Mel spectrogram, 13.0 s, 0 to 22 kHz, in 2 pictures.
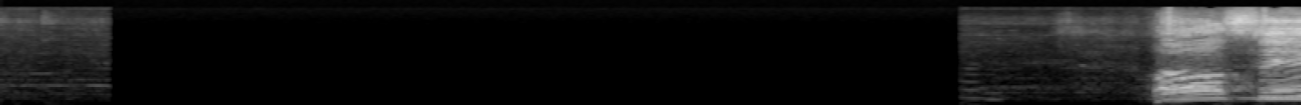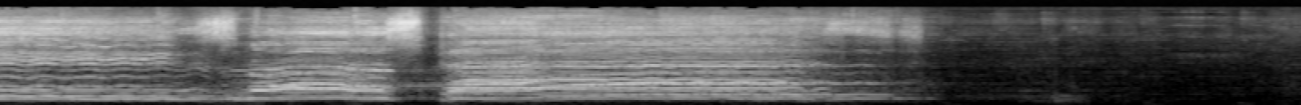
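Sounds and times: voices singing held notes in harmony: 5.7s - 11.4s.

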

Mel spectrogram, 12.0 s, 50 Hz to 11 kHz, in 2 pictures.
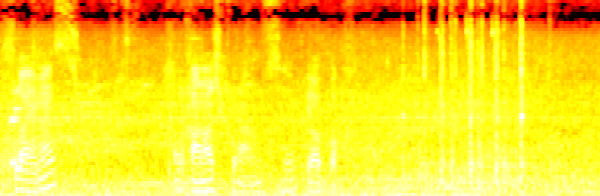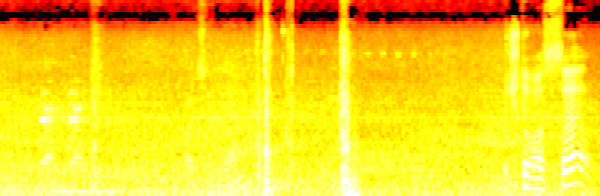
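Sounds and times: loud thump: 9.4s - 9.7s.

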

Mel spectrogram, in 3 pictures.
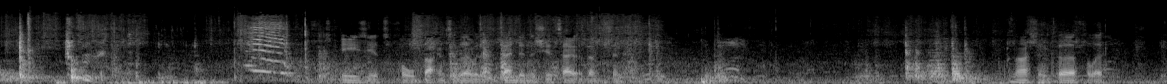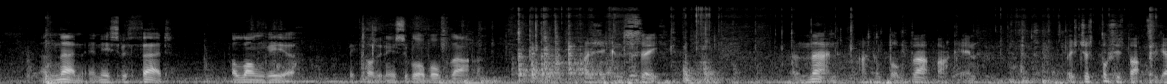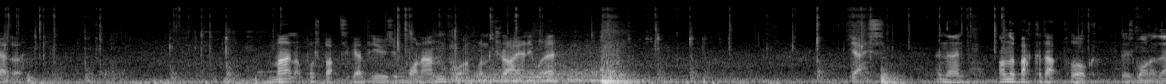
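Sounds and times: rubber conduit rubbing and scuffing: 0.0s - 12.1s, 15.3s - 35.0s.

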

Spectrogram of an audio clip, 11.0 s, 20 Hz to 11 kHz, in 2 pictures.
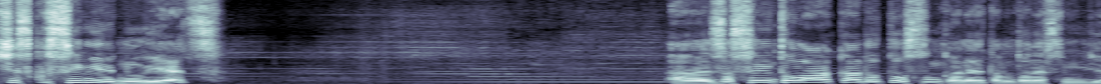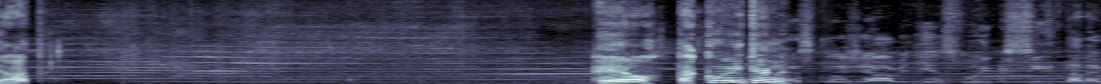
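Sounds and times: model plane motor whine: 0.0s - 11.0s.

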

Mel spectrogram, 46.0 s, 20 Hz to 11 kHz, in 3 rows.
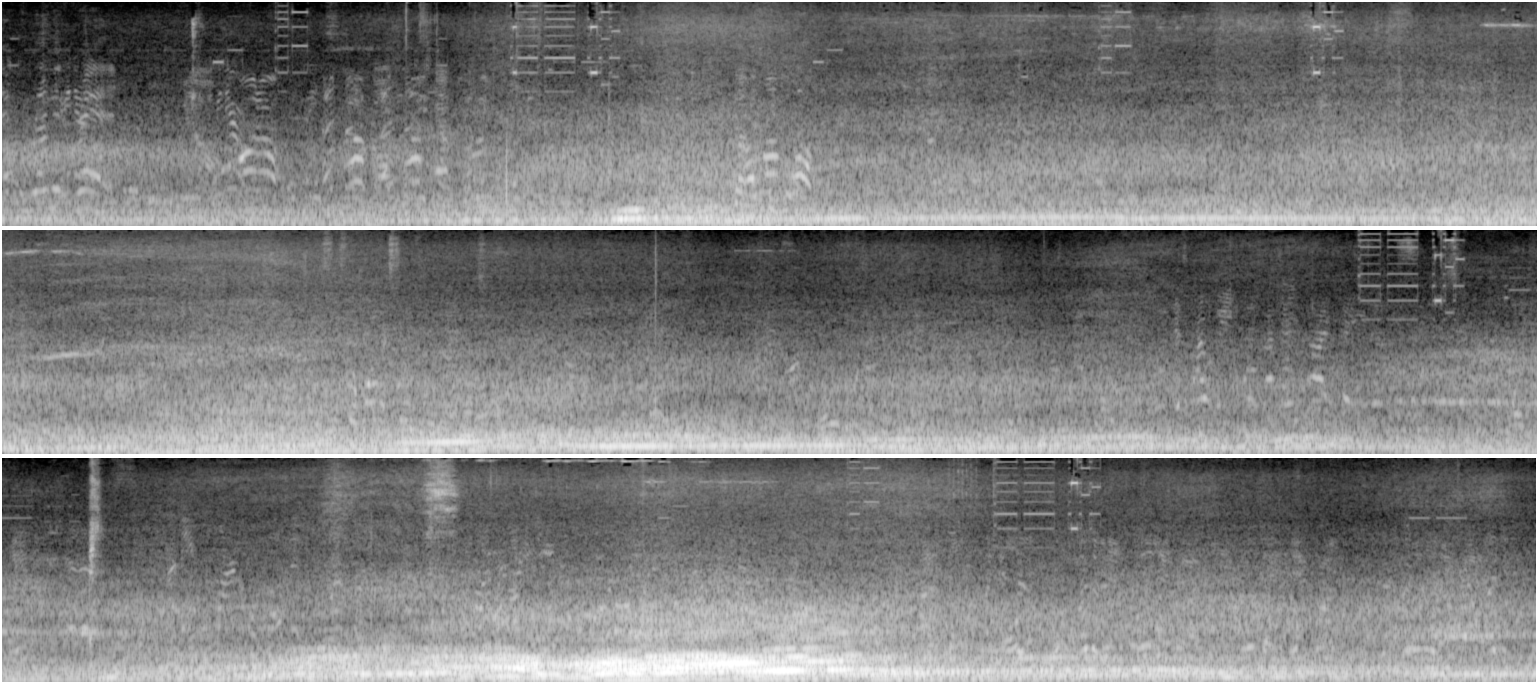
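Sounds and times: cars driving by: 0.0s - 46.0s.

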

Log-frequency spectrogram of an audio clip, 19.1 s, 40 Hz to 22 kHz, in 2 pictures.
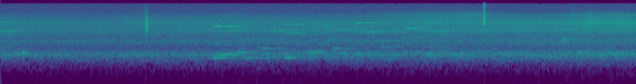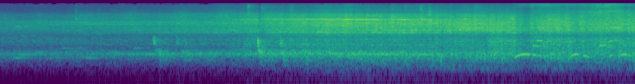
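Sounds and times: train rumble: 0.2s - 19.0s.

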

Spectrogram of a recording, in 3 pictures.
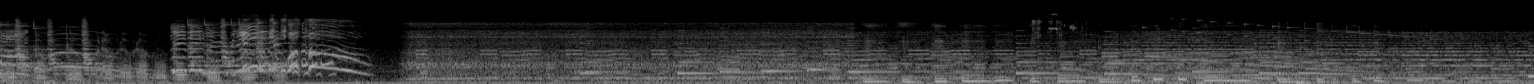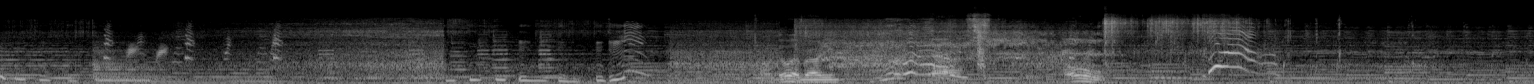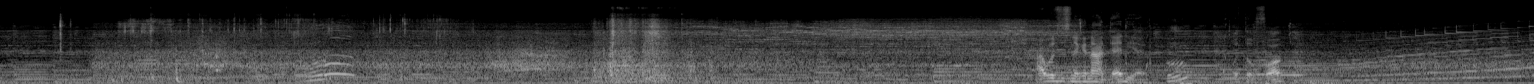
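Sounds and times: light background music: 0.0s - 3.0s, 4.3s - 46.0s
cartoon character wordless voice: 0.0s - 3.8s, 8.6s - 14.3s, 19.8s - 22.0s
cartoon car engine and road noise: 0.0s - 46.0s
steady low hum: 3.4s - 16.4s.

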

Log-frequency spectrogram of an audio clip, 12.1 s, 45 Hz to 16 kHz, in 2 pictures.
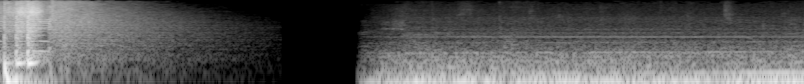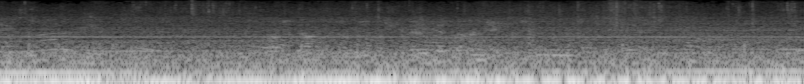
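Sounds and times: road vehicle rumble from inside: 2.7s - 12.0s.

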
